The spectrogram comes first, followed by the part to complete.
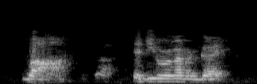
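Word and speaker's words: רע: In English pronunciation, raw.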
